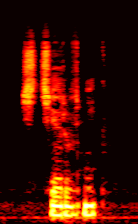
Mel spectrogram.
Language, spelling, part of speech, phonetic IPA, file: Polish, ścierwnik, noun, [ˈɕt͡ɕɛrvʲɲik], LL-Q809 (pol)-ścierwnik.wav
